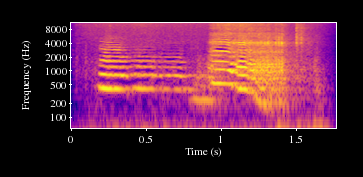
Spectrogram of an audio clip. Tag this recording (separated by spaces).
creak normal squeak wooden door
